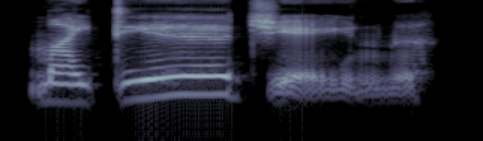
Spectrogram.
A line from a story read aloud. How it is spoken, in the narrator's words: it purred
